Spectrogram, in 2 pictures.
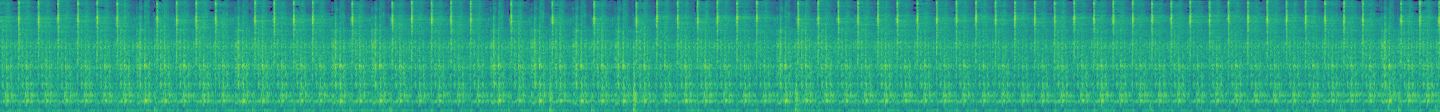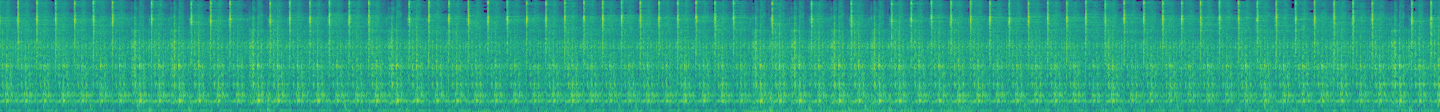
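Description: Small homemade model gas engine built from plumbing parts, running steadily on a simple home-built venturi carburetor with a rapid, even firing beat.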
